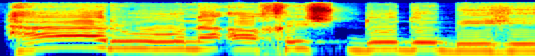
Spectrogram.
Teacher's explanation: ملا کر پڑھیں گے تو خو کو شین سے ملائیں گے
